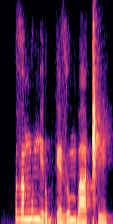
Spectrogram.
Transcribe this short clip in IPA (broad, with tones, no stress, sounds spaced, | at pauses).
z ʌ˦ ŋ u˦ ŋ i˨ ɾ u˦ b k e˨ z u˦ m b aː˨ ǁʰ i˨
